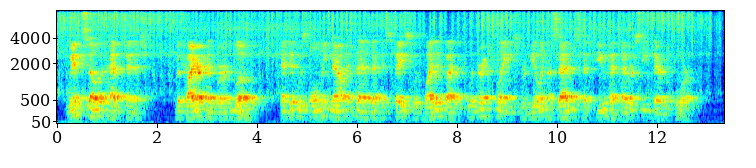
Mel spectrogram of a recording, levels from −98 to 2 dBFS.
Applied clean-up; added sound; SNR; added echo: none; Rattle (instrument); 14 dB; reverberation time 0.9 s.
